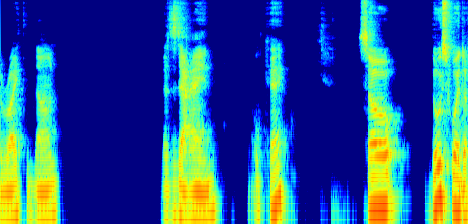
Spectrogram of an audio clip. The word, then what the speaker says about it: Ayn: Then the last but not least is the AYN. The AYN might be hard to pronounce for those who don't speak Assyrian-Aramaic or another Semitic language like Arabic. It's the AYN sound which comes from your throat.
